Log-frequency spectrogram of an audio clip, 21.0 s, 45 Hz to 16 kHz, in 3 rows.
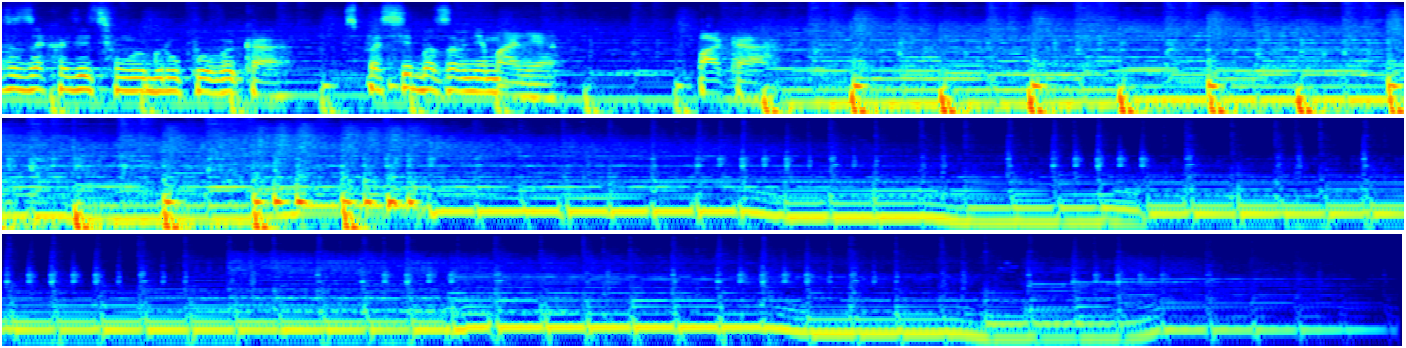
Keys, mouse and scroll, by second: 0.1-3.6 scroll up 2, 3.6-21.0 scroll up 1.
